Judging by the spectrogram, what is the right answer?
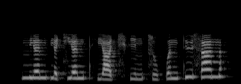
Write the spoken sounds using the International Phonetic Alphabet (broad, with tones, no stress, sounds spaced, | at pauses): n̪ j ɛ˥ n p j ɛ˨ t͡ɕ j ɛ˥ n t̪ʰ j ä˧˥ t͡ɕʰ i˧˥ n t͡s u˨˩ p ə˥ n t̪ y˥˩ s a˥ n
